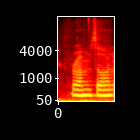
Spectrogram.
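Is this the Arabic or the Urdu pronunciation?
Urdu. It is said the shortened Urdu way. This is how Urdu speakers say the word. "in Urdu"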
